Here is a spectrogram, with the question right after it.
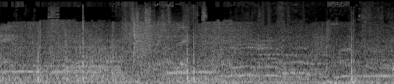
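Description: Grenades going off in the video game Psycho Krieg and the Fantastic Fustercluck, sharp cracking blasts popping at irregular intervals amid a dense, noisy game soundscape.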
